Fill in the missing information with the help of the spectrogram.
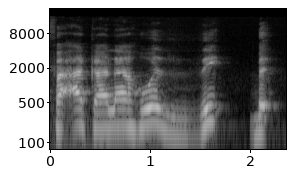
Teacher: Kemudian ada ba waqaf di situ sehingga kita sukunkan. Makanya kemudian kita baca dengan qalqalah karena ba sukun itu ada qalqalahnya sehingga dibaca be.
